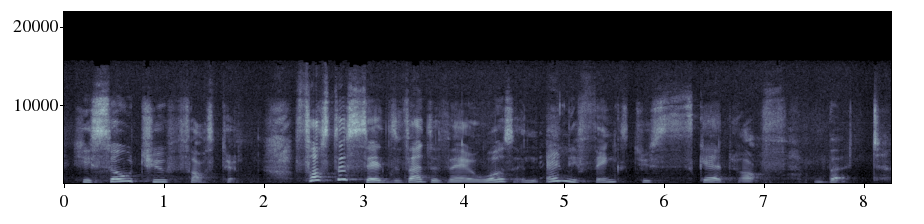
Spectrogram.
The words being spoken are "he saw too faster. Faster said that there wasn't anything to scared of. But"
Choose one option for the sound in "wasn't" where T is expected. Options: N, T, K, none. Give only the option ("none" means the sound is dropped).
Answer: none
